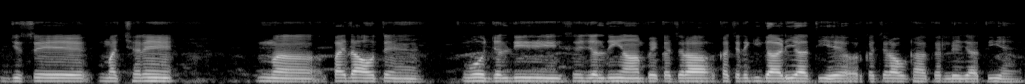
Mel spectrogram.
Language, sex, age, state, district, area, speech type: Urdu, male, 45-60, Telangana, Hyderabad, urban, spontaneous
